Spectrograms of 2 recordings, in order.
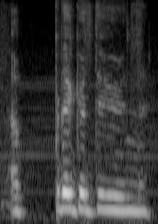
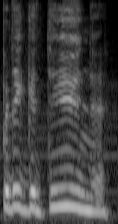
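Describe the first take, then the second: First: Scottish accent. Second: Brigadoon with a mock Scottish lilt, slow and louder; Scottish accent. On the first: Trying again for the chat, a bolder mock Scottish accent. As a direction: belt out A brigadoon like a Scot. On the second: Asked to say it Scottishly, a hammed-up Scottish accent. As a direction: roll out Brigadoon the Scottish way, drawn out. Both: Shown as a demonstration. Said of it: "so you need to say it Scottishly".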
